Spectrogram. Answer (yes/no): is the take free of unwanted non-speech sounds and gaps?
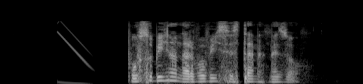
no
